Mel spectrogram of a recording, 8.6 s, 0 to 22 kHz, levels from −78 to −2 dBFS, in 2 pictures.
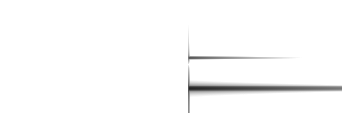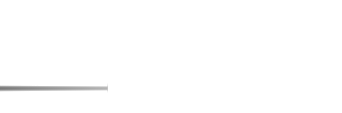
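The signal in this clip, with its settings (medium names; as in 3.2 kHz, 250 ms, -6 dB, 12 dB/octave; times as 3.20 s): sine partials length 3.26 s, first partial 882 Hz, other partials 2.67 kHz, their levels -12 dB, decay 4.48 s, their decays 1.68 s, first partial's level -13 dB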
